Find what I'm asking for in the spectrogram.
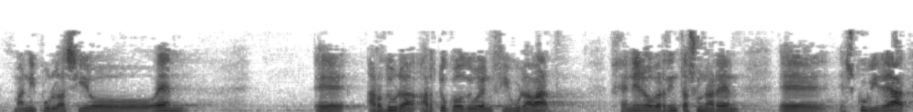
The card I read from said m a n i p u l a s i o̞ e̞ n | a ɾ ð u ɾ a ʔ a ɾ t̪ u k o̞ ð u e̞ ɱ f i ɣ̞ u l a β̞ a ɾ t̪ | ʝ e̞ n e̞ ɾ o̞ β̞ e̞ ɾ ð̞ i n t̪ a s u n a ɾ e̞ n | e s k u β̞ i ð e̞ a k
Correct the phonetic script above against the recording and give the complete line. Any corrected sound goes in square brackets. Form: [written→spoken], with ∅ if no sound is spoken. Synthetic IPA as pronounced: m a n i p u l a s i o̞ e̞ n | a ɾ ð u ɾ a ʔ a ɾ t̪ u k o̞ ð u e̞ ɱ f i ɣ̞ u [l→ɾ] a β̞ a [ɾ→∅] t̪ | ʝ e̞ n e̞ ɾ o̞ β̞ e̞ ɾ ð̞ i n t̪ a s u n a ɾ e̞ n | e s k u β̞ i ð e̞ a k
